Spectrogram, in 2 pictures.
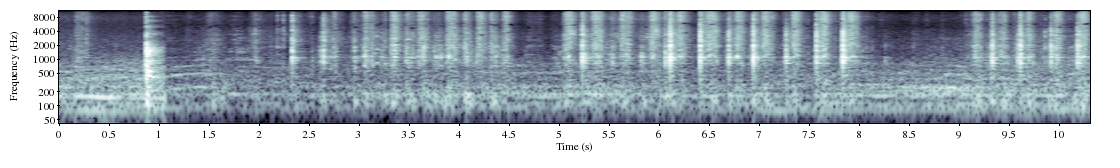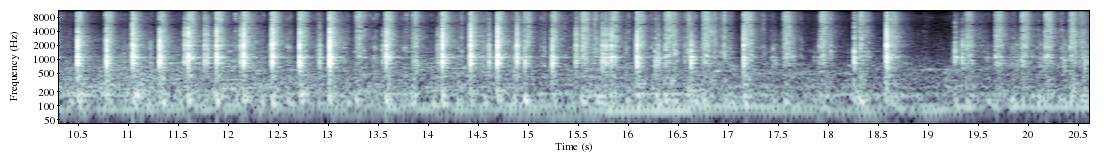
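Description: Peeled raw potato rubbed on a flat stainless-steel hand grater, a rasping scrape on each quick stroke, in several runs with short pauses. A single knock about a second in.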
